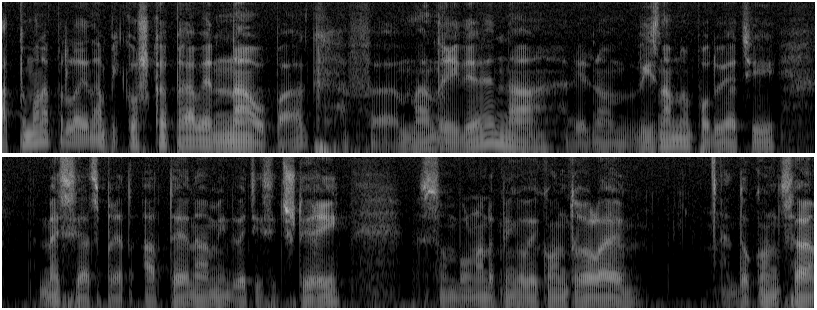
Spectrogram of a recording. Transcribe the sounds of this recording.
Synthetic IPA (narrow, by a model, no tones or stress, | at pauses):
at̪umanapad̪la̰jɛd̪napikɔʃkapɾaːʋɛnaɔpakv̥mad̪ɾiɟɛnajɛd̪nɔmʋiːznamnɔmpɔd̪ujaciː | mɛsɪat͡spɾɛd̪̥a̰t̪ɛːnamid̪ʋɛcisiːt͡sʃt̪iɾi | sɔmbɔlnad̪ɔpiŋɡɔʋɛjkɔnt̪ɾɔlɛ | d̪ɔkɔnt͡sa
